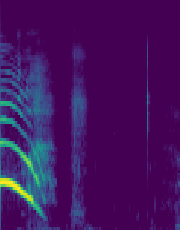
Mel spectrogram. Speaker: Oh, no. Wait, I got to sneeze.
